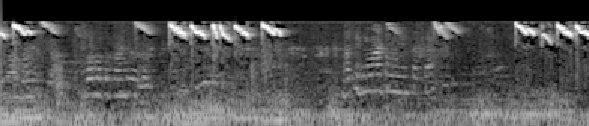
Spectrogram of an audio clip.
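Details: White-eye training recording for caged birds: sharp, very high chirps sweeping downward in fast bursts, over a steady low hum and muffled lower twittering.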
